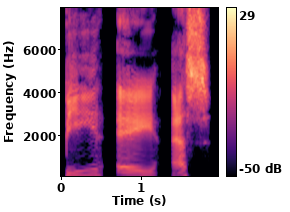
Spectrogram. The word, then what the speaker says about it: base: too let me explain b a s e is pronounced as Bass But B is sometimes pronounced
